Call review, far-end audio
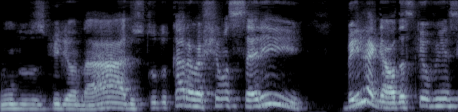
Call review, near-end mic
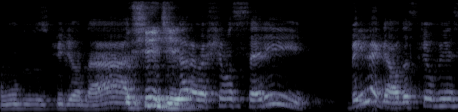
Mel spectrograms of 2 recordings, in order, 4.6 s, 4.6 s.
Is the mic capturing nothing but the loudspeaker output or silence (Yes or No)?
No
